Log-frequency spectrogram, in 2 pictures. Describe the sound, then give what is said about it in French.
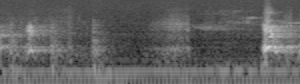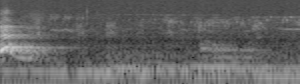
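Fierce dogs barking: a short burst of a few sharp, loud barks in the middle stands out over a steady low rumble, with a fainter bark near the start. “pas très rassurée à cause des chiens qui semblent très féroces.”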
